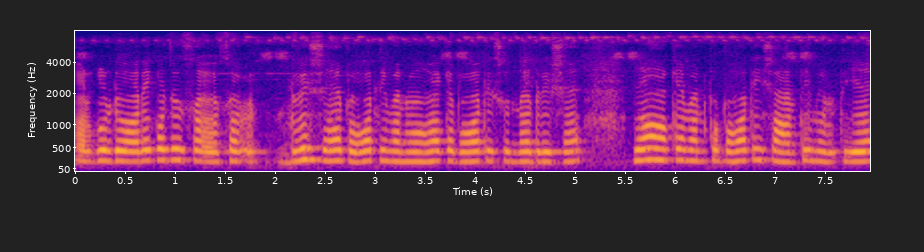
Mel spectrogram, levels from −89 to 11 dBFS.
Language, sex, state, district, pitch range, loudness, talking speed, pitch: Hindi, female, Maharashtra, Mumbai Suburban, 210-225 Hz, -15 LUFS, 195 wpm, 215 Hz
